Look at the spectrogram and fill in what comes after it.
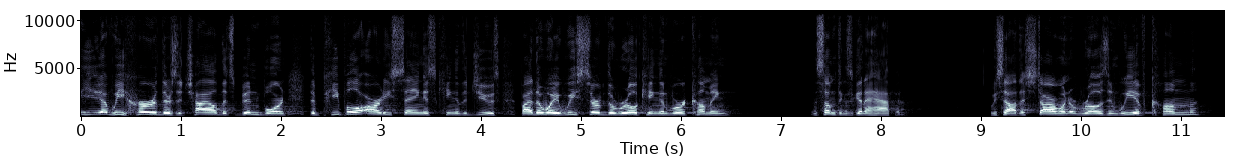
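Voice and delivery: plain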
